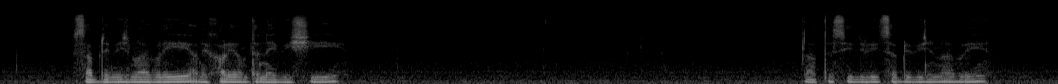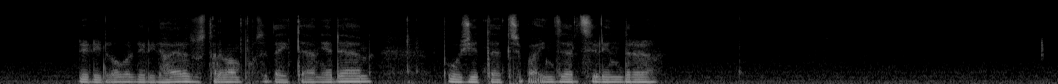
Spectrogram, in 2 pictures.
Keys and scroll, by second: 0.9 1, 2.2 2, 6.0 ctrl+2, 8.3 2, 14.2 b.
